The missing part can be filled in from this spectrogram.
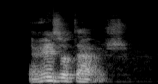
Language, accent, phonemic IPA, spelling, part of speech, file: French, Canada, /ʁe.zo.taʒ/, réseautage, noun, LL-Q150 (fra)-réseautage.wav
- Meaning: networking (act of meeting new people in a business or social context)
